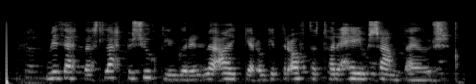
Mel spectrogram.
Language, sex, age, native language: Icelandic, female, 30-39, Icelandic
